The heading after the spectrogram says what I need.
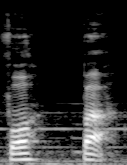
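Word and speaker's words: faux pas: कुछ एक्सेप्शन होता है हम लिखते कुछ हैं बोलते कुछ हैं सो यहां पर याद रखिएगा फॉर पा ठीक है स्पाउस नहीं है सो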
